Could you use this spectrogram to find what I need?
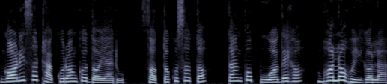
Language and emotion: Odia, neutral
